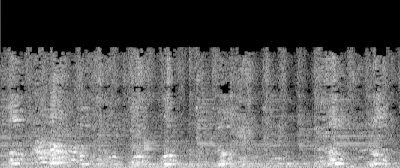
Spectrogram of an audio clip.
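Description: A dog yelping and barking in short, high calls about every half second, over background music.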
